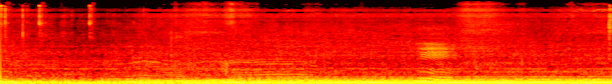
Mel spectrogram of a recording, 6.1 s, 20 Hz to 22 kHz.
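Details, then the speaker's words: 1979 Porsche 930 that had stalled and wouldn't restart, driving after good fuel pump relays were fitted: steady low engine rumble under way, even and without stumbles or cutting out; engine sounds healthy. "yeah seems to be driving yeah and uh engine sounds good okay"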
